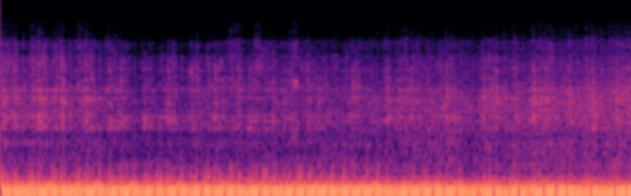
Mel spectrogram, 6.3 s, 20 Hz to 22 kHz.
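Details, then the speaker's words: 1970 Plymouth Duster with adjustable rockers, first start: loud, lumpy, loping V8 rumble, totally missing, sounds cammed; one or more cylinders dropping out, cause unconfirmed. "i don't like this the way this thing sounds that's totally missing now it sounds like it's got a cam in"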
